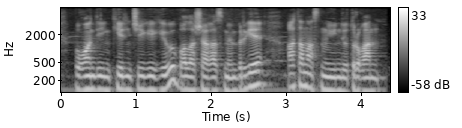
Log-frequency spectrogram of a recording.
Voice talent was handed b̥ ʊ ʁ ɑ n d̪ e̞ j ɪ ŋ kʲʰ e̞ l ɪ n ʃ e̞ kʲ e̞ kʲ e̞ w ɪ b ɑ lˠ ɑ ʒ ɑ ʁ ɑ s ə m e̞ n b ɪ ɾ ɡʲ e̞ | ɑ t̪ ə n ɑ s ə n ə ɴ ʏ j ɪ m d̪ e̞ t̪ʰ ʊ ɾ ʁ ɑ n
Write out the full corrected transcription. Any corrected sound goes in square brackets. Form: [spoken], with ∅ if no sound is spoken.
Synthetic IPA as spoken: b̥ ʊ ʁ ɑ n d̪ e̞ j ɪ ŋ kʲʰ e̞ l ɪ n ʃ e̞ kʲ e̞ kʲ e̞ w ɪ b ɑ lˠ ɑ [ʃ] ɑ ʁ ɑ s ə m e̞ n b ɪ ɾ ɡʲ e̞ | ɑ t̪ [ɑ] n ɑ s ə n ə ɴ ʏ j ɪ [n] d̪ e̞ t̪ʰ ʊ ɾ ʁ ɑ n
